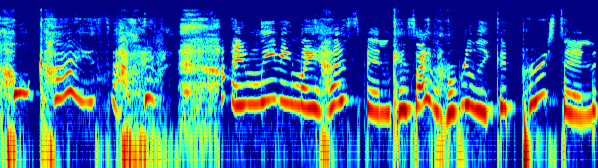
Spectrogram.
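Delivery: pitched right up to the top. Speaker describes how Rachel talks in the pilot episode: Rachel's high-pitched voice. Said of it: "talks like in this high-pitched voice".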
